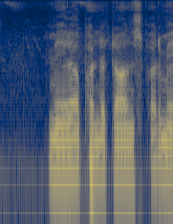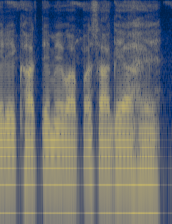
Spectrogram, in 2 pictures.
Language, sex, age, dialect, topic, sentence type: Hindi, male, 18-24, Awadhi Bundeli, banking, statement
